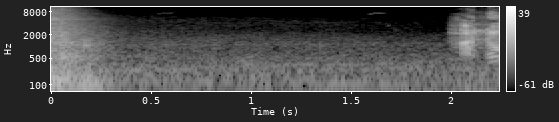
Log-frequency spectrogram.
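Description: A brief sharp noise right at the start that dies away quickly, then quiet room tone.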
